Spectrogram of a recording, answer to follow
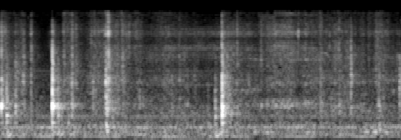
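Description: A utensil stirring and scraping half-frozen ice cream mixture in a plastic container, with three sharp clicks of the utensil against the container in the first couple of seconds.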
